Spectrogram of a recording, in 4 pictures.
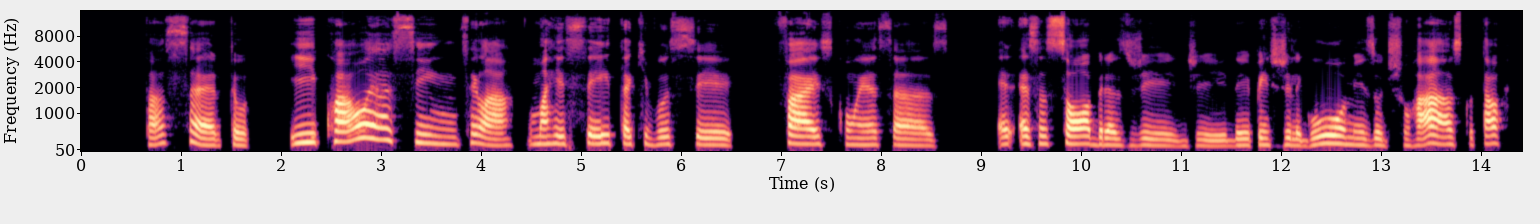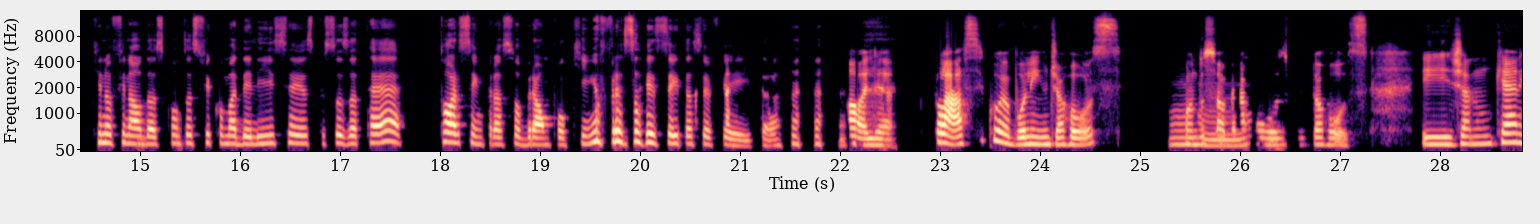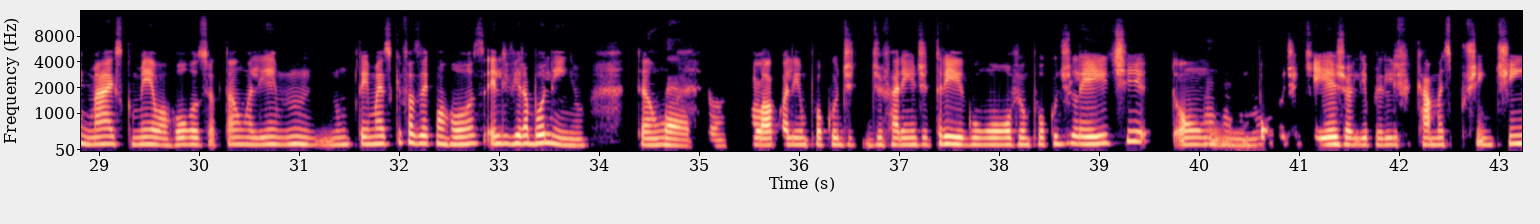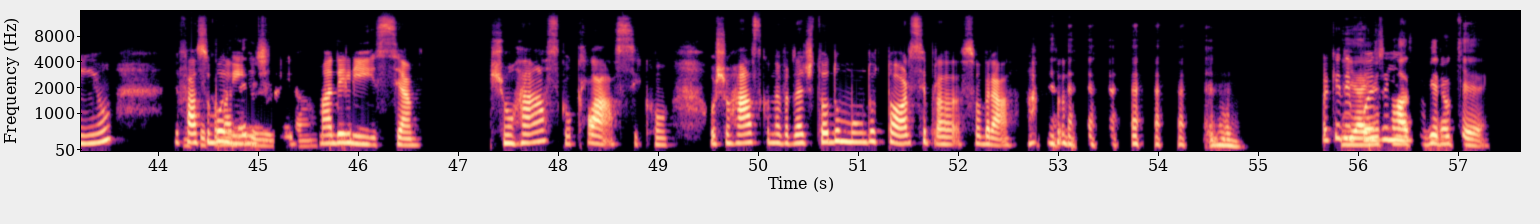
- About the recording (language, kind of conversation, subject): Portuguese, podcast, Como evitar o desperdício na cozinha do dia a dia?
- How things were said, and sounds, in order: laughing while speaking: "pra essa receita"; laugh; laugh; laugh; other background noise; laugh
